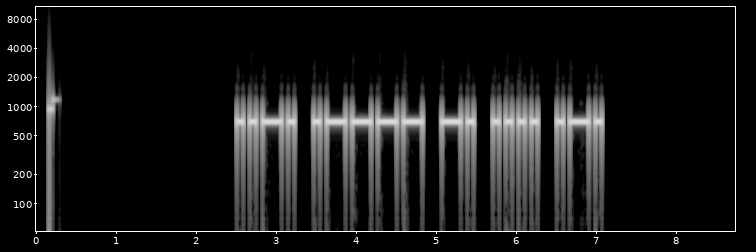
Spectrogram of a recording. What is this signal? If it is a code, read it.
Morse code, heard as a keyed tone, about 15 wpm, 700 Hz. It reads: F1NHR
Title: DXCC-100 Call Signs - 5 Characters - Repeated 2x - 15wpm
